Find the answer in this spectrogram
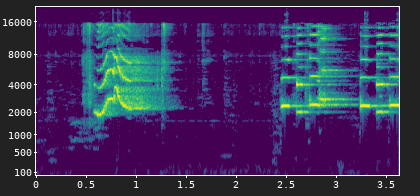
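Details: Breeding male black-capped lory calling to a female: one loud, rising, harmonic screech, then after a pause a run of flat, nasal, whistled notes.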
